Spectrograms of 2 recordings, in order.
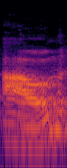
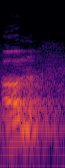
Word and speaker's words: Aum: Donc le pranava mantra qui vient d'une syllabe Aum et non pas un seul son, Om.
